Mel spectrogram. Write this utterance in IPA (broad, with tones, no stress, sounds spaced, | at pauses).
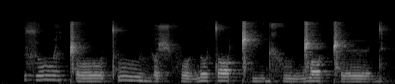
z uː˦ lʲ ǁ oː˨ tʼ uː˦˨ ʎ ɔ˨ ʃ f o˨ n o˧ t ɔ˧ ǁʰ i˨ d x u˨ ŋ͡ǁ ɔ˧ ǁ øː˧ d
